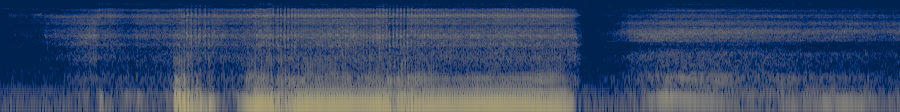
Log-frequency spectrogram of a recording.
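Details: Big sleeping pig Queenie snoring: a short snort, then a sustained low, buzzing snore of about two seconds, followed by a faint wheezy exhale.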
